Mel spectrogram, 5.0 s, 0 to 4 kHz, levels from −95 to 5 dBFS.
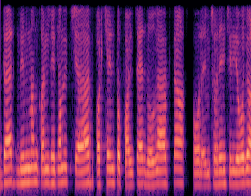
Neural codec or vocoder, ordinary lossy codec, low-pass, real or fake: codec, 16 kHz, 1 kbps, X-Codec, HuBERT features, trained on general audio; none; 3.6 kHz; fake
